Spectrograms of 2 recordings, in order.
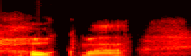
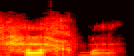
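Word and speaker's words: חָכְמָה: The comments hatuf occurs only in a closed, unaccented syllable, like in the word wisdom, chachma. It's not chokma, it's chachma.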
